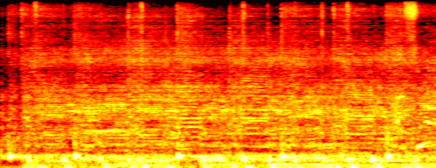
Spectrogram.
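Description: Live rock band playing loud, heavy music without vocals: electric guitars, bass and drums with crashing cymbals, heard from within the audience.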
